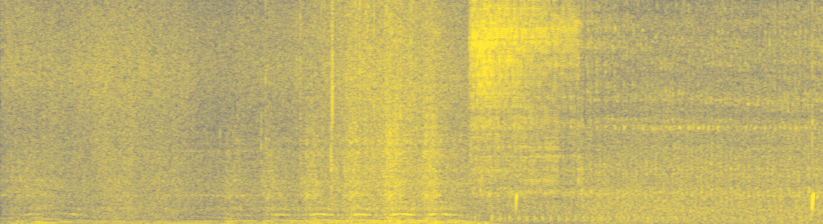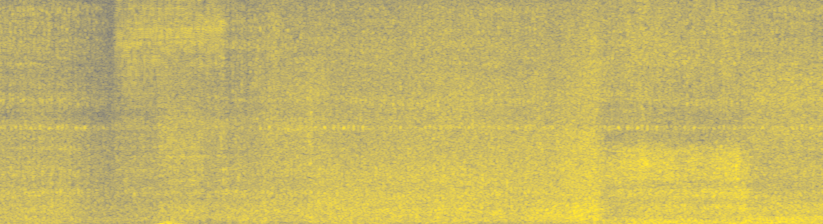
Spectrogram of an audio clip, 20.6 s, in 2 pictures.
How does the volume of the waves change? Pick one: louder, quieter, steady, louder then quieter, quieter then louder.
louder.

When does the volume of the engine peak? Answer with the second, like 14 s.
5 s.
